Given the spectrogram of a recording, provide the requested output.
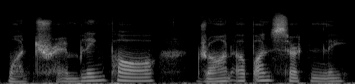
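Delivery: ordinary delivery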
